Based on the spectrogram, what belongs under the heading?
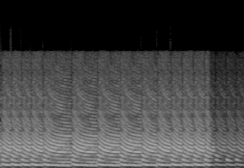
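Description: A loud, rapid-fire string of air horn blasts, each short burst sliding downward in pitch and repeating nonstop, with no talking, easing off slightly at the very end.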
